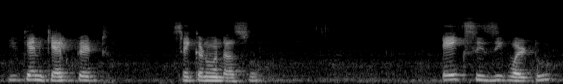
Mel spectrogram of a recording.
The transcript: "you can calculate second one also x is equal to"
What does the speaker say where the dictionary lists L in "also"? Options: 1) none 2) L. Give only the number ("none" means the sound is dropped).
1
